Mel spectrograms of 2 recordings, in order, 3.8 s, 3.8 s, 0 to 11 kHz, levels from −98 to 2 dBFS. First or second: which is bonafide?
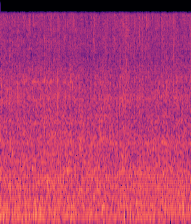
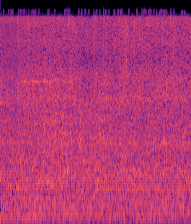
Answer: second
